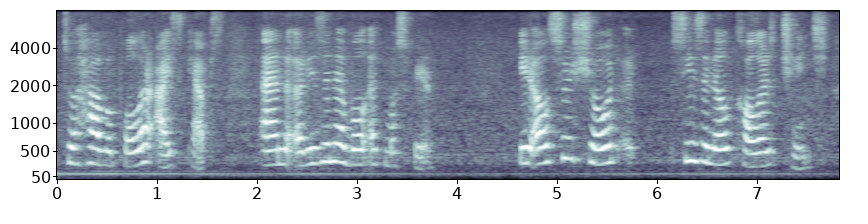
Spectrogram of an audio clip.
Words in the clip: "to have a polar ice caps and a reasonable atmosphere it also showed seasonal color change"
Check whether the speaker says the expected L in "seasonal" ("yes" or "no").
yes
